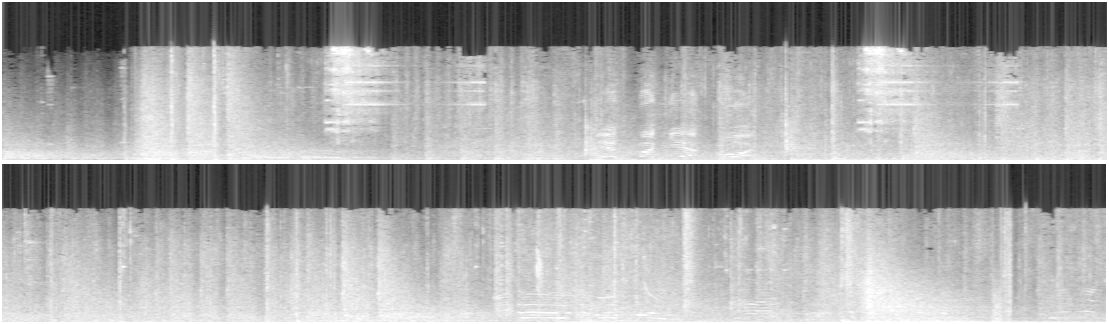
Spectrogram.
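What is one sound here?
Automatic rifle fire rattles.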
